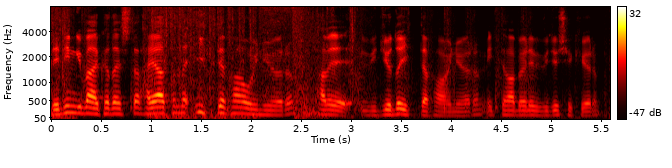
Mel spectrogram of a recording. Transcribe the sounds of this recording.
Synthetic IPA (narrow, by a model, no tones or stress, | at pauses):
d̪e̞d̪iːmɟibiaɾkʰad̪aʃlˠaɾɦajaːt̪ʰɯnd̪aʔilʲcd̪efaːojnujo̞ɾumt̪ʰabiːvid̪jo̞d̪ailʲc̚ʲd̪efaːo̞jnujo̞ɾumʔilʲcd̪̥efaːbø̞jlʲebivid̪ejot͡ʃʰe̞cʰijo̞ɾum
